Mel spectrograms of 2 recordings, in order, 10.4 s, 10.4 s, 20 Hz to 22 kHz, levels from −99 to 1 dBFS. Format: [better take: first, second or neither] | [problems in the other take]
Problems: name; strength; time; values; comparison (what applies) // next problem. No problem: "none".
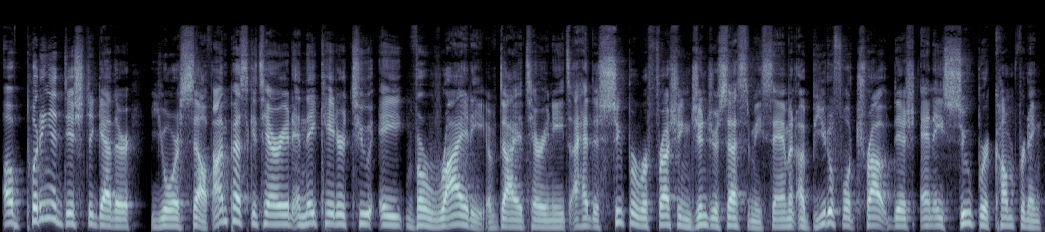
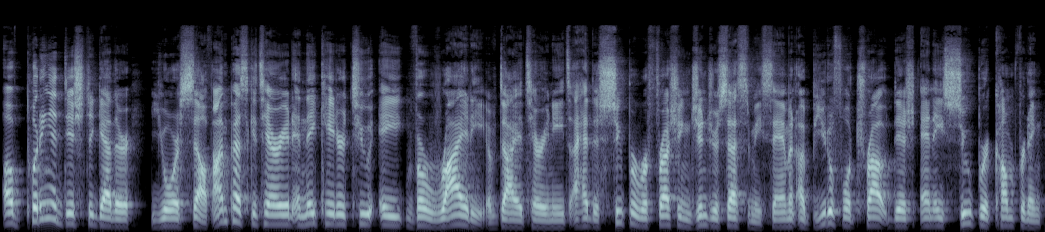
first | thin; somewhat; fading below 300 Hz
